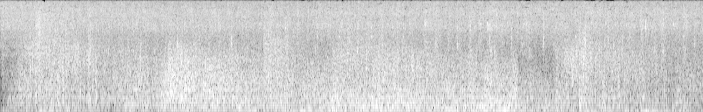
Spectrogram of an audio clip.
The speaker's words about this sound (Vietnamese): Từ trong đám mây đen, một tia sét đỏ rực phóng xuống giữa bầy quỷ, nổ đánh đùng một cái.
